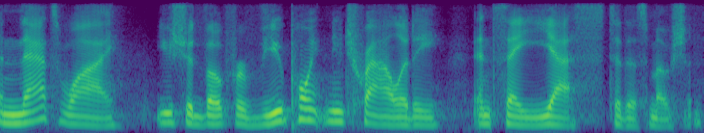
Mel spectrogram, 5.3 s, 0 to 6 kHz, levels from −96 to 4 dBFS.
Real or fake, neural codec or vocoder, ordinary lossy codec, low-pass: fake; codec, 16 kHz in and 24 kHz out, 0.9 kbps, LongCat-Audio-Codec, fine tuned four codebook decoder; AAC, 48 kbps; 5.4 kHz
